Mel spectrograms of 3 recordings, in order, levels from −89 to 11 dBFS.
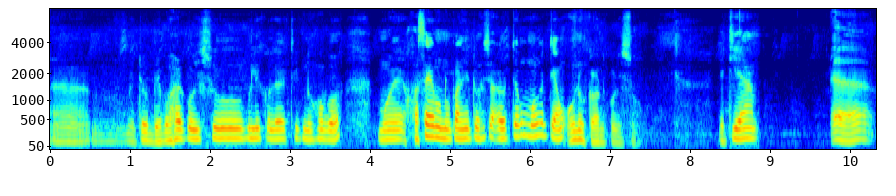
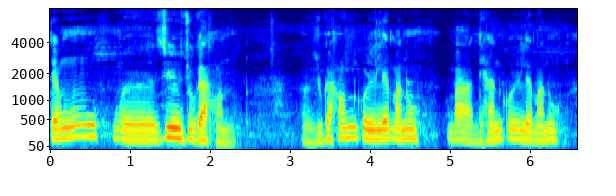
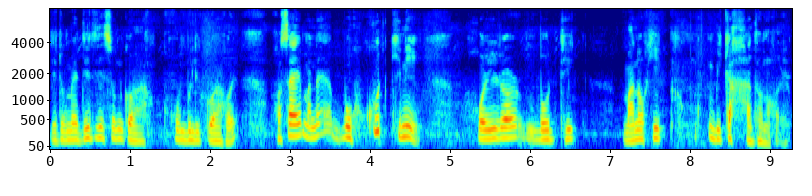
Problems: none marked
